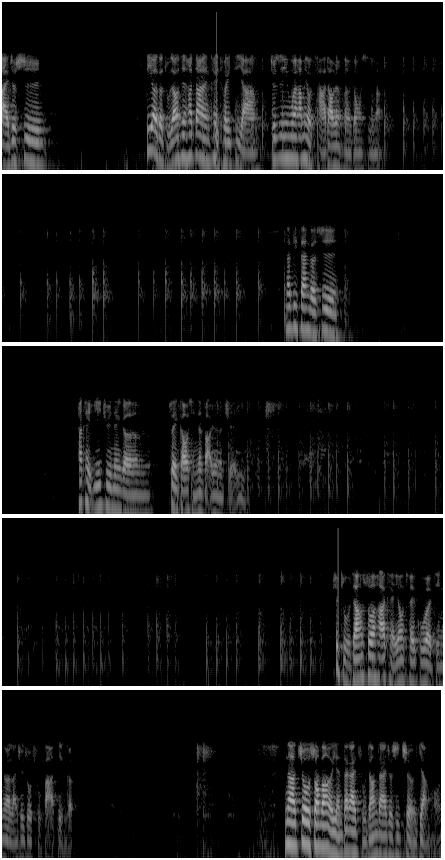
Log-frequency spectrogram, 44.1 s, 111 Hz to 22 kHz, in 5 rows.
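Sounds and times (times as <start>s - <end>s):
chalk tapping on a blackboard: 7.3s - 14.6s, 21.9s - 33.2s.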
